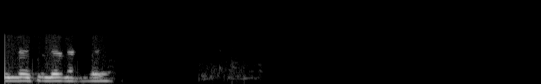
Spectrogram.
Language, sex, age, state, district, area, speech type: Dogri, male, 18-30, Jammu and Kashmir, Udhampur, rural, conversation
